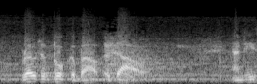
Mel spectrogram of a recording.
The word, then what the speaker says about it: Tao: for the Dow t-a-o pronounced Dao in the Mandarin dialect Tau in The Chiang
